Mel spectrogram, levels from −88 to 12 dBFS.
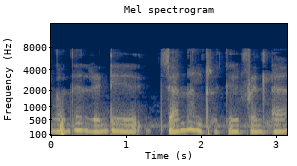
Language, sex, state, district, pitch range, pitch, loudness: Tamil, female, Tamil Nadu, Kanyakumari, 165-185 Hz, 170 Hz, -18 LUFS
